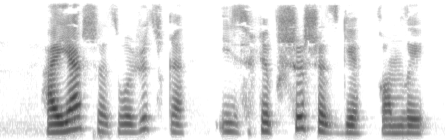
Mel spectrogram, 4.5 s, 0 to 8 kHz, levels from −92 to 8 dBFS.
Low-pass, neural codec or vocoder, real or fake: 7.2 kHz; none; real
